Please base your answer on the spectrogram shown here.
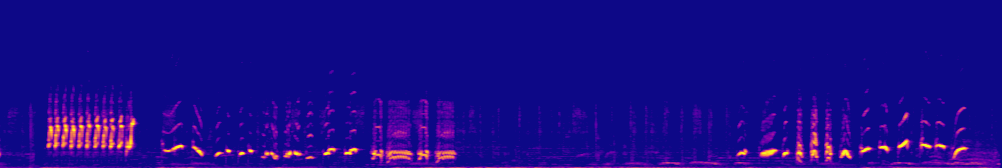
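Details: Greater green leafbird in a varied song said to include zebra dove imitation: a rapid high trill, then many repeated slurred whistles and chirps, a quieter stretch, and another run of sharp rhythmic notes, over low background hum.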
